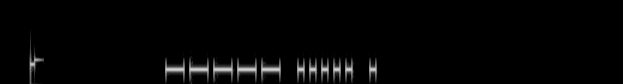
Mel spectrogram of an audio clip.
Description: Morse code, heard as a keyed tone, about 20 wpm, 700 Hz. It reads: 05E
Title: Three Letter-Number Combinations - 20wpm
